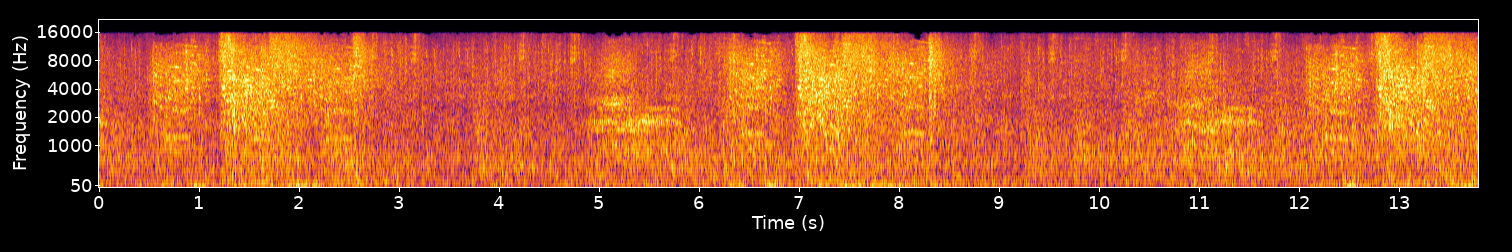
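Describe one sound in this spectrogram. Fiery bursts crackle and burst.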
